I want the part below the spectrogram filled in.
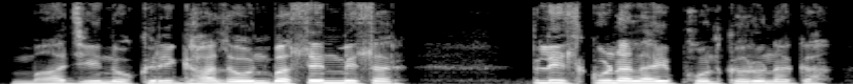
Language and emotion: Marathi, fearful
